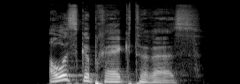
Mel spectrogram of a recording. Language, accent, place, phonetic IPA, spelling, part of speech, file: German, Germany, Berlin, [ˈaʊ̯sɡəˌpʁɛːktəʁəs], ausgeprägteres, adjective, De-ausgeprägteres.ogg
- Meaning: strong/mixed nominative/accusative neuter singular comparative degree of ausgeprägt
